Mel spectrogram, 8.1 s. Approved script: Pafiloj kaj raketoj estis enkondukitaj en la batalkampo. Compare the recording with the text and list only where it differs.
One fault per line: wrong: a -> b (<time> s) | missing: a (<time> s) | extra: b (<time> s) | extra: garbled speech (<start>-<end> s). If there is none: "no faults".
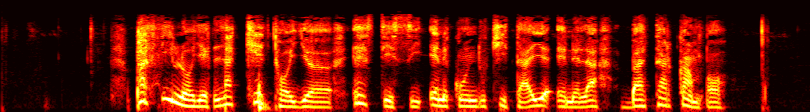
missing: kaj (1.9 s)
